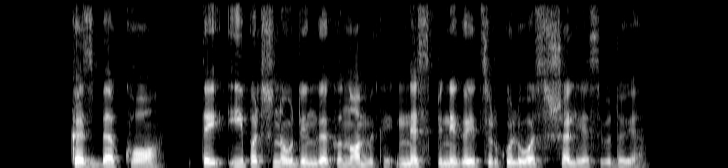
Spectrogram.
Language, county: Lithuanian, Alytus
